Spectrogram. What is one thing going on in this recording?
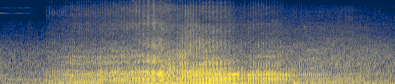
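A motorbike engine roars past close by, rising and fading.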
